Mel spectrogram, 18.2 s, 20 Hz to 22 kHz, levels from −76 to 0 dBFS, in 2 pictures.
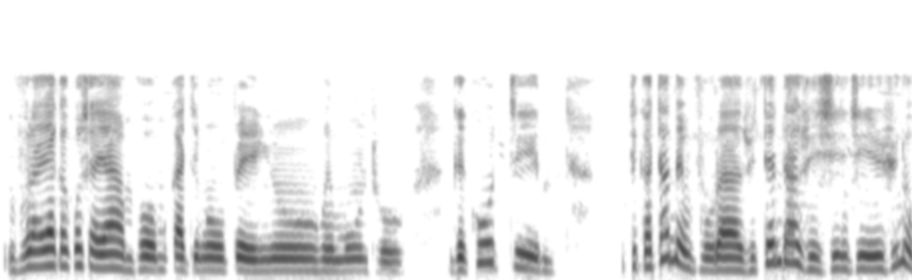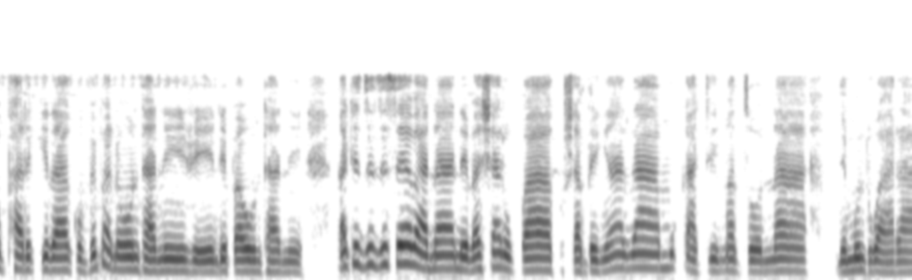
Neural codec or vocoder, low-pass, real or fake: none; 7.2 kHz; real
